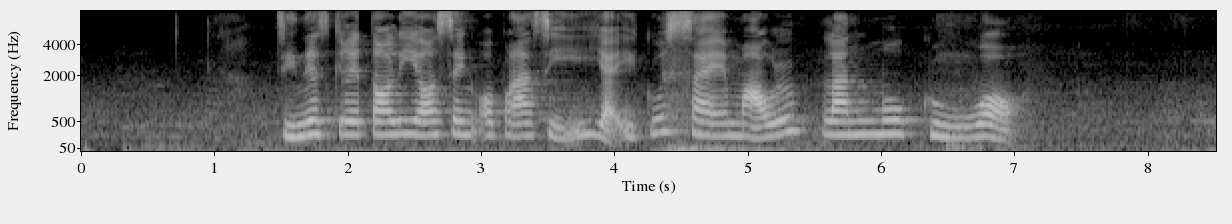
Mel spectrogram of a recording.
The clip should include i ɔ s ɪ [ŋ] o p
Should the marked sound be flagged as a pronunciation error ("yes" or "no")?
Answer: no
